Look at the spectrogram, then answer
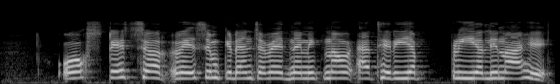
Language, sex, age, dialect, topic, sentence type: Marathi, male, 18-24, Standard Marathi, agriculture, statement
